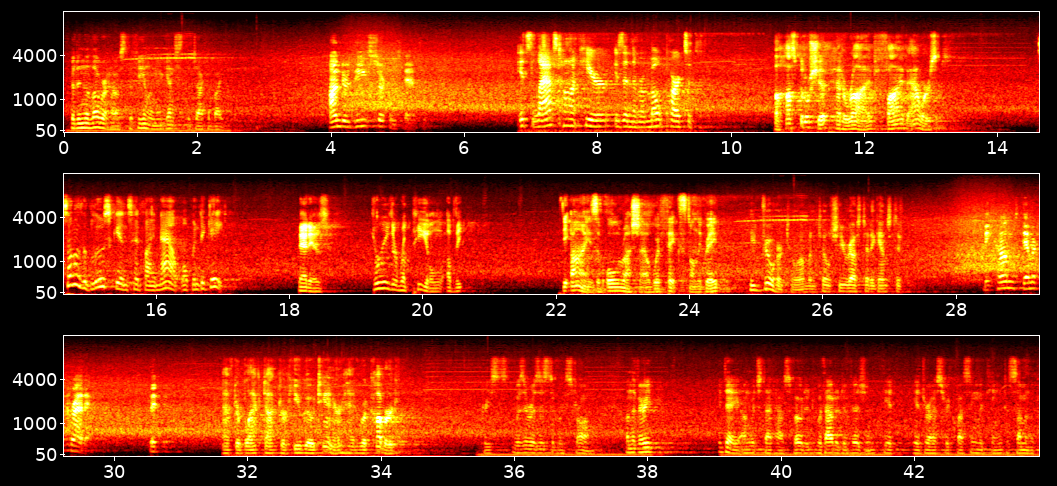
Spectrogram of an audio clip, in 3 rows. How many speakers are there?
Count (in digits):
8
